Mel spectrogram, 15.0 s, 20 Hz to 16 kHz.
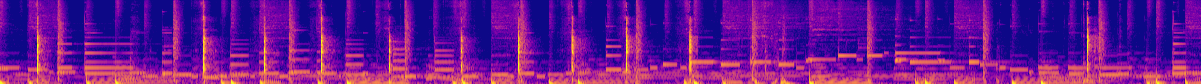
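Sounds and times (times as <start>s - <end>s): knife slicing carrot on board: 0.4s - 0.8s, 2.2s - 9.9s, 13.5s - 13.8s.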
